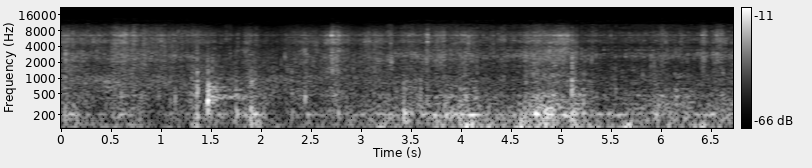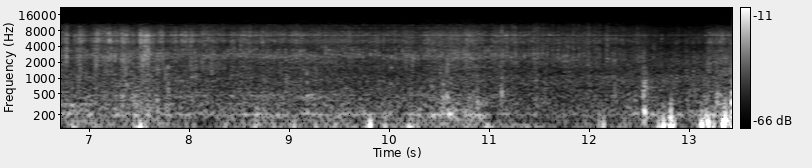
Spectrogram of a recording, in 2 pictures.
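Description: Mountain bike riding over a leaf-covered dirt singletrack: tyres rolling and the bike rattling over bumps, with scattered clicks, wind rumbling on the microphone, and a few heavier thumps near the end.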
